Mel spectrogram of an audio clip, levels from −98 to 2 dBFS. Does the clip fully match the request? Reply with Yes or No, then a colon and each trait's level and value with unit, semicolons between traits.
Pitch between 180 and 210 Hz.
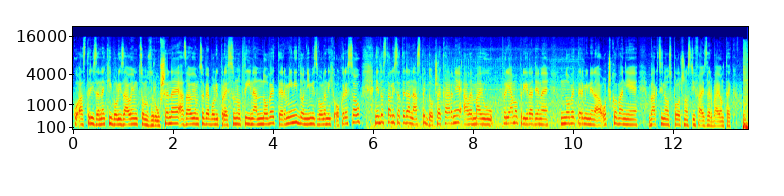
Yes: medium, 185 Hz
